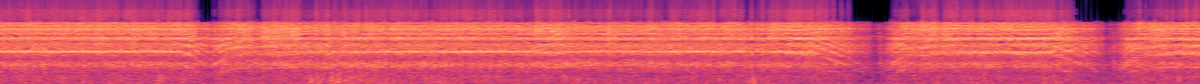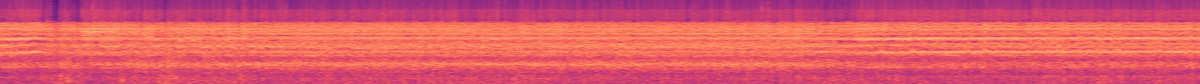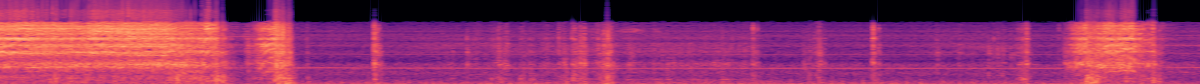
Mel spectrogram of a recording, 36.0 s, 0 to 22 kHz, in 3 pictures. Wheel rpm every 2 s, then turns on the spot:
230, 190, 230, 230, 130, 150, 210, 210, 210, 210, 210, 210, 210, 70, 0, 10, 0, 50.
30-32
